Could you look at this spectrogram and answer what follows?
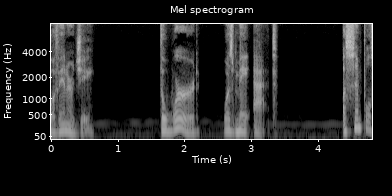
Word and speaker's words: Maat: As the practitioner breathed deeply, they pronounced MAAT slowly and drawn out. Ma-e. The vibration of the sound was meant to resonate in the chest, as if every letter echoed not just in the throat, but in every organ,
